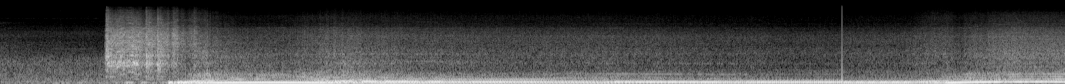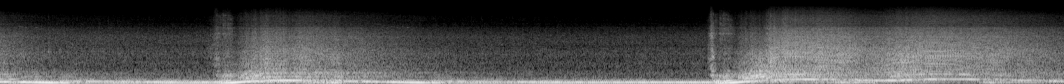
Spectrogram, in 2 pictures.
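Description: Car engine starting about a second in and settling into a steady idle, then revved up and let fall back four times in the second half, each rev rising and dropping smoothly. This is the test run after the throttle body has been cleaned: the engine holds its idle and picks up without hesitating.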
